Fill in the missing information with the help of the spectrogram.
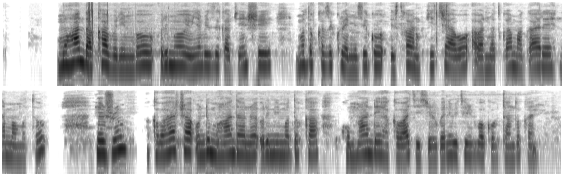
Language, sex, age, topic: Kinyarwanda, male, 18-24, government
